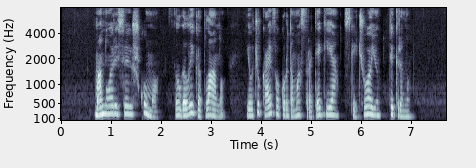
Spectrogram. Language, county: Lithuanian, Klaipėda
